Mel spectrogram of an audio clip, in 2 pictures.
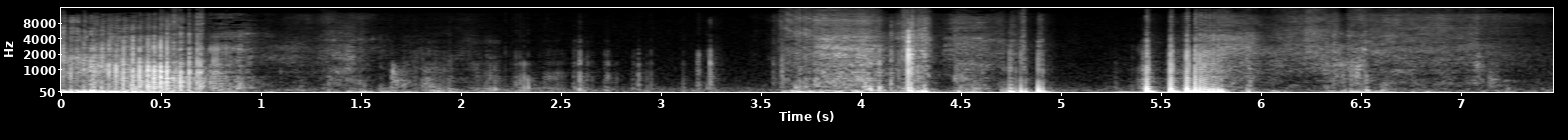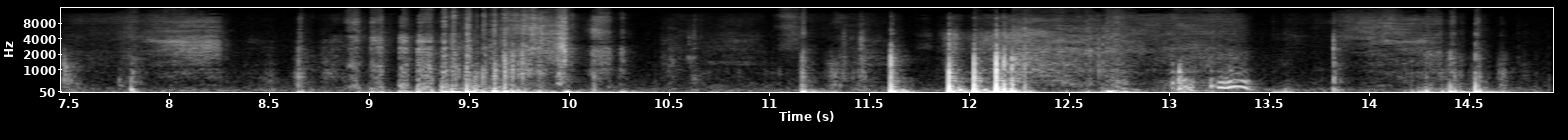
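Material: Paper.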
